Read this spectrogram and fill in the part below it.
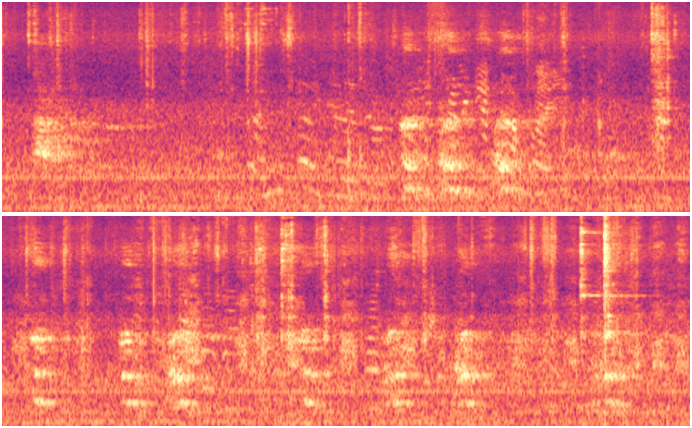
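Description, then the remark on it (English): A dog named Boo, filmed in Santa Cruz while being evaluated for another shelter, makes short repeated barks amid clattering, jangling household noise, with faint indistinct voices in the background. “He was a dog that we were asked to evaluate for another shelter.”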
